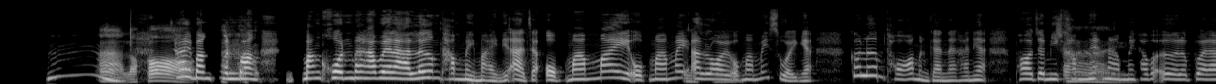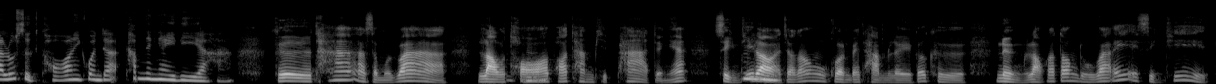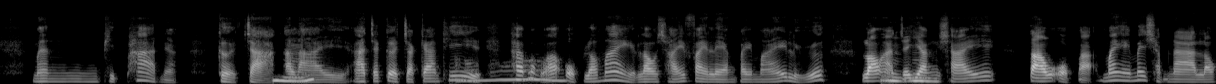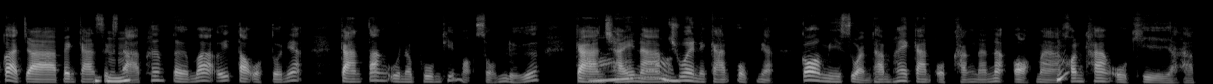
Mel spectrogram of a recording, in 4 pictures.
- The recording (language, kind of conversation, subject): Thai, podcast, มีเคล็ดลับอะไรบ้างสำหรับคนที่เพิ่งเริ่มต้น?
- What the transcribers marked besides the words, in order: surprised: "อืม"; chuckle; surprised: "หือ ?"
